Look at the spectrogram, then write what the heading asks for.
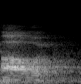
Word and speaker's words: hour: लेकिन जब हम लिखते हैं HOUR तो एच क्या है? कॉन्सोनेंट है, लेकिन इसको हम पढ़ते हैं आवर। एच साइलेंट होता है, आवर पढ़ते हैं।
